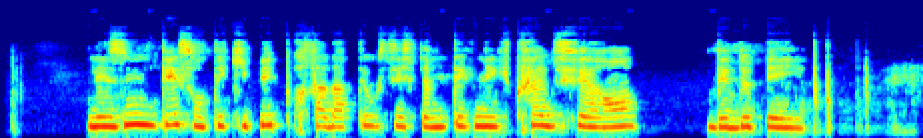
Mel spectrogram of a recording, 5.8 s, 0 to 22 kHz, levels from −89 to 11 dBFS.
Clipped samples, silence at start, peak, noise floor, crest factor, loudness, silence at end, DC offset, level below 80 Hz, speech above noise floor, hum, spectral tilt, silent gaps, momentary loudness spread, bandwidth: under 0.1%; 0.55 s; -2 dBFS; -45 dBFS; 12 dB; -13 LUFS; 0.05 s; under 0.1%; -56 dBFS; 32 dB; none; -3 dB/octave; none; 10 LU; 9.4 kHz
